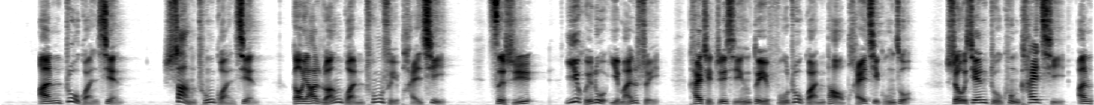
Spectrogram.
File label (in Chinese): 男 工程解说 配音; 安注管线 上充管线 高压软管充水排气配音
